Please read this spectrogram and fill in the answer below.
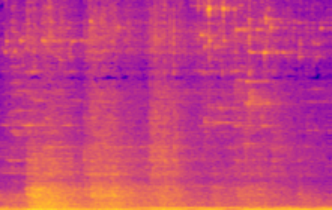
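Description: Broken plate glass of a shop window tinkling and clinking as the shards fall and settle on the floor, loudest from about half a second in and again around two seconds in, over a steady low hum.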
